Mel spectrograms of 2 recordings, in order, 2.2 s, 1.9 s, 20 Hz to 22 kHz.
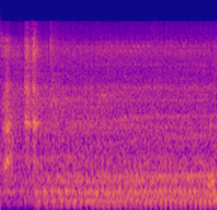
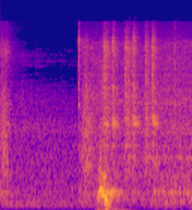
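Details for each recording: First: Bajaj Pulsar after replacing a faulty 4-pin relay that was cutting power when moved: quick catch on the starter, then a steady, even single-cylinder idle with no stumbling or cutting out. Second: Bajaj Pulsar with a faulty 4-pin relay cutting ignition power: the engine only starts while the relay is held straight, then dies when released; after a quiet pause it suddenly catches and fires in uneven bursts, with a rev attempt.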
